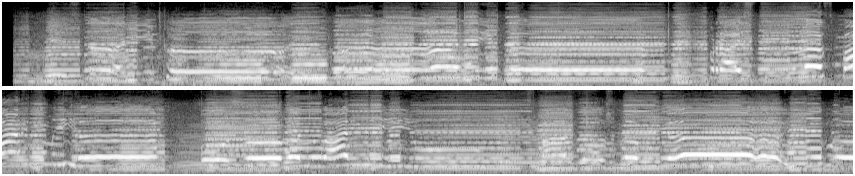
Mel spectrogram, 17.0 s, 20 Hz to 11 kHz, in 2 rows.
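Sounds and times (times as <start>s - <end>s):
button accordion folk tune: 0.1s - 17.0s.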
